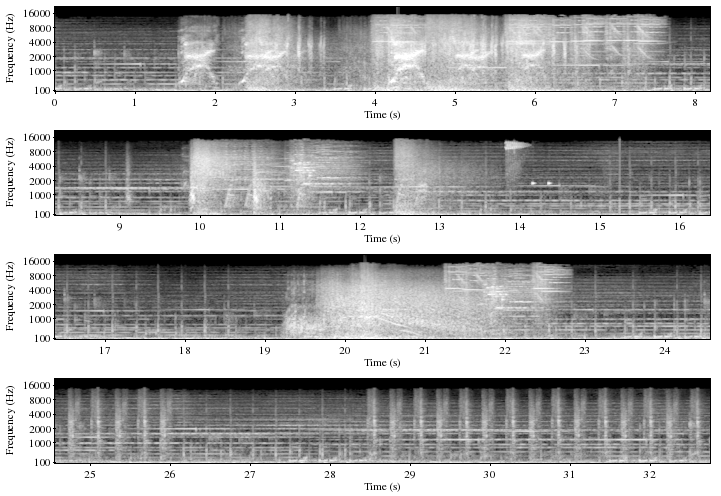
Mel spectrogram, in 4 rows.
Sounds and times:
Music: 0:00.0 - 0:32.7.

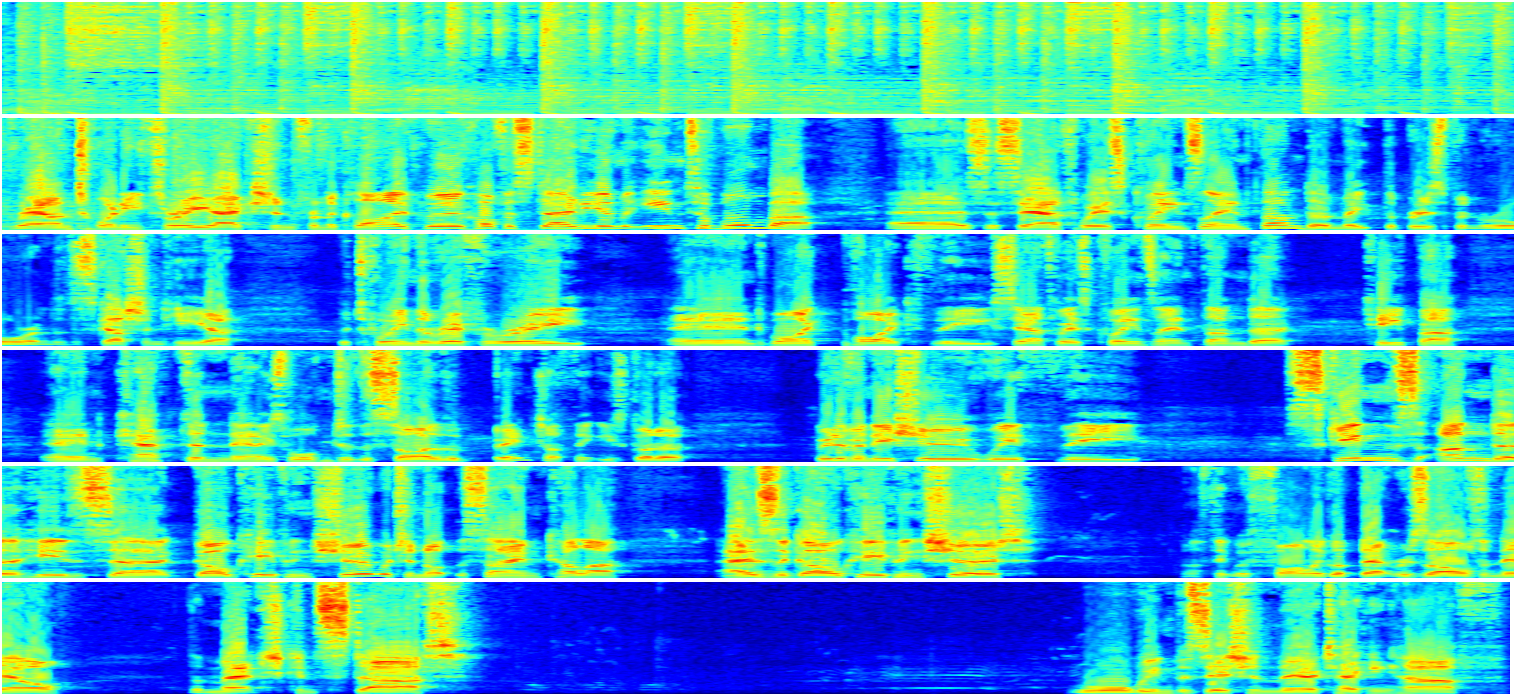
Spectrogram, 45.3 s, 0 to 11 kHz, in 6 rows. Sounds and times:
Speech: 0:07.6 - 0:26.2, 0:26.8 - 0:28.5, 0:29.1 - 0:35.5, 0:36.2 - 0:41.2, 0:41.8 - 0:45.3
Animal: 0:20.3 - 0:26.0, 0:26.9 - 0:30.2.

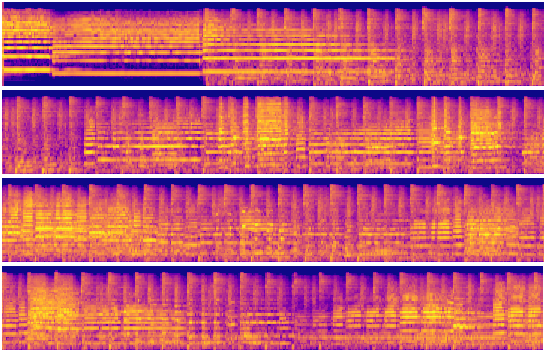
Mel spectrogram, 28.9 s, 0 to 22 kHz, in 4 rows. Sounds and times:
Trumpet: 0:00.0 - 0:28.8.

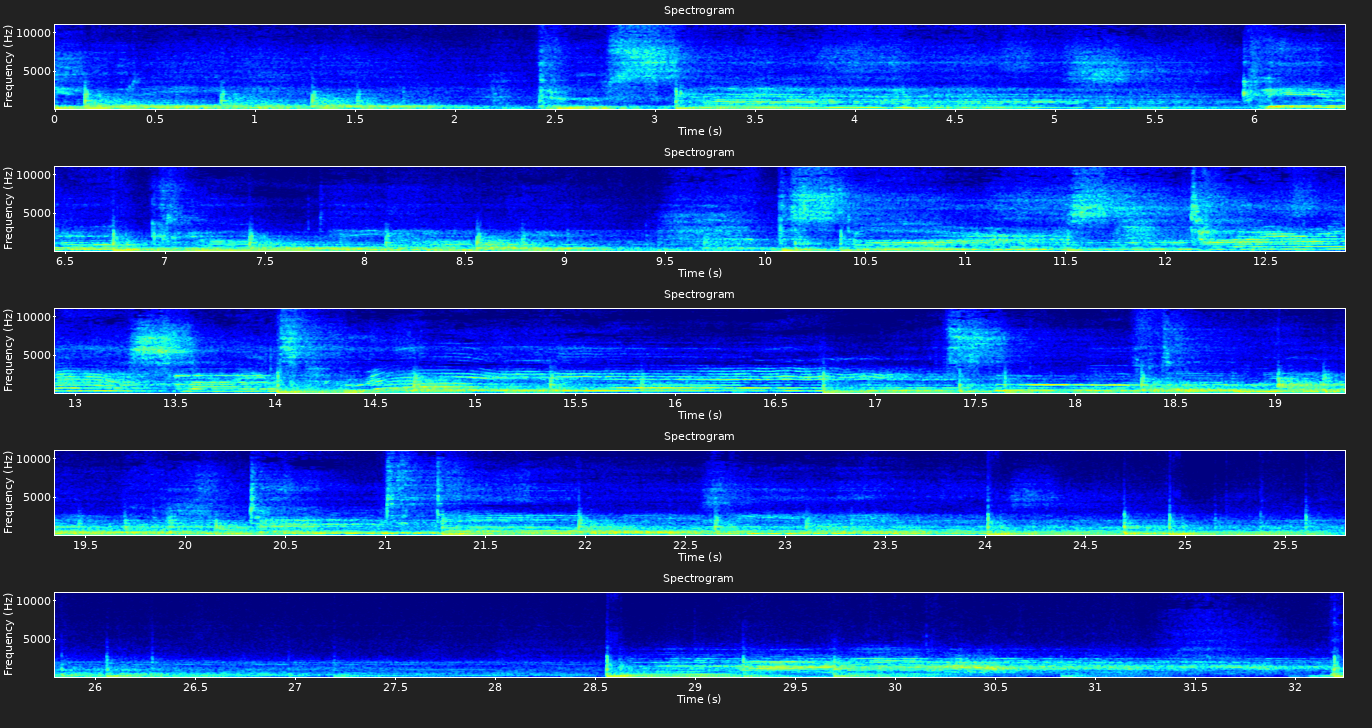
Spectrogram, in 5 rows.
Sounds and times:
Music: 0:00.0 - 0:32.2.

